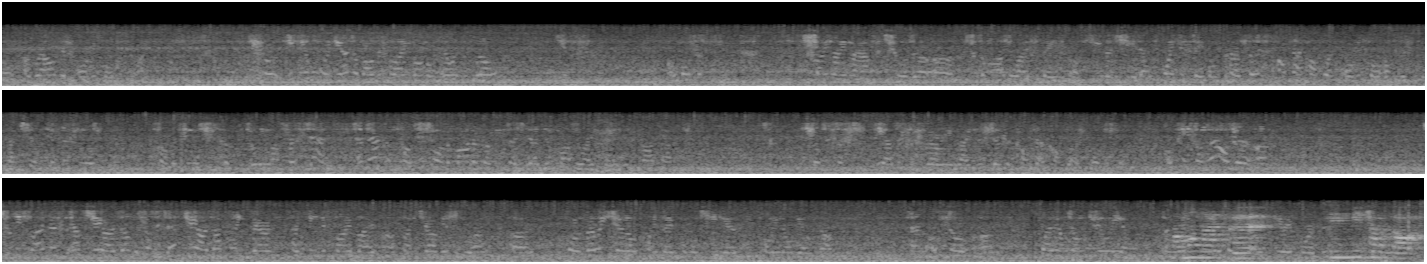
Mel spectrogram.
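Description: Train running at speed, heard from inside the passenger car: a steady, loud low rumble of the wheels and running gear on the track, with a faint steady hum that fades after about nine seconds.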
